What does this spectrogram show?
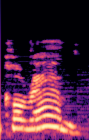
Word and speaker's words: Clorinde: That's how we say her name, Clorinde. I'm excited to meet her. Raiden Shogun, Kujosara, fusion character looking. Well, that's Childe for ya. Paimon feels like we heard that name somewhere before. We did? Clorinde.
